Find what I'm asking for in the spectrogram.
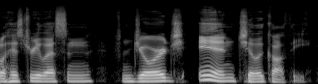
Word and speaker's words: Chillicothe: he says it sounds like chillicothe and the locals refer to the city as chili it's Ohio's first and third capital.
